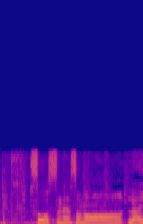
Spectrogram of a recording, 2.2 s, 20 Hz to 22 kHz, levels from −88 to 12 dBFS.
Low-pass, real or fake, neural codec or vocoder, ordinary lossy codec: 7.2 kHz; fake; codec, 16 kHz, 4 kbps, FreqCodec, smaller model; none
